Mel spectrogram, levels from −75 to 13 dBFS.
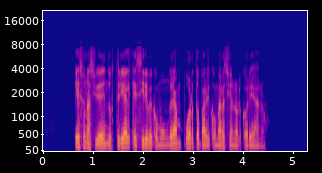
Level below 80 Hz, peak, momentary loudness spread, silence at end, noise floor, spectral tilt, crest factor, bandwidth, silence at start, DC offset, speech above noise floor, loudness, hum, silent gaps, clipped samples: -60 dBFS; 0 dBFS; 7 LU; 0.85 s; under -90 dBFS; -6.5 dB/octave; 18 dB; 7.8 kHz; 0.65 s; under 0.1%; over 72 dB; -19 LUFS; none; none; under 0.1%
